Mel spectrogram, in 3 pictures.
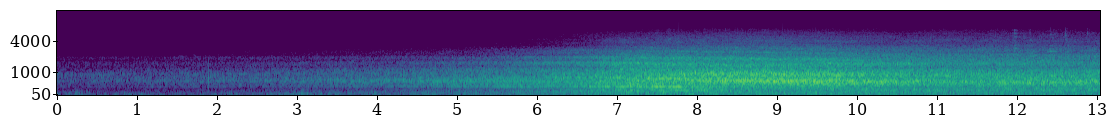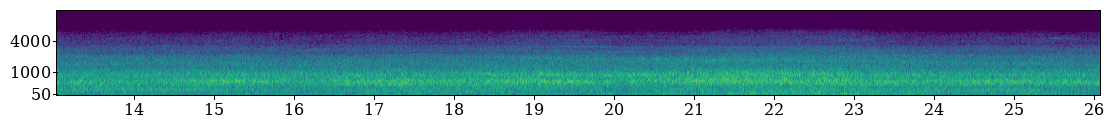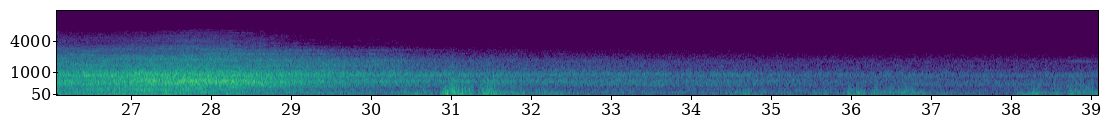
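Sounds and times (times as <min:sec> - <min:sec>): train wheels running on rails: 0:04.8 - 0:35.5.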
